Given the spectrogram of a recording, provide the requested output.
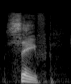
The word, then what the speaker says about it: Saiph: Safe is a star, and it's spelled S-A-I-P-H. Safe.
